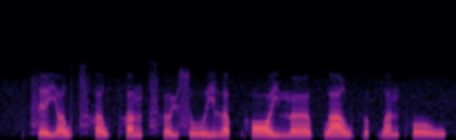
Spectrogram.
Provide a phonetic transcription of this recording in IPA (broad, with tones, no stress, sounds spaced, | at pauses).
t͡s e˨˩ j ɐ˧ w t͡sʰ ɐ˨˩ w t̪ʰ ɐ˥ ŋ t͡sʰ ɵ˨˧ ɥ s uː˨˧ j l ɐ˧ p̚ kʰ ɔː˥ j m œː˨ kʷ aː˨ w t̪ ʊ˨ k̚ w ɐ˨˩ n t̪ʰ o˨ w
